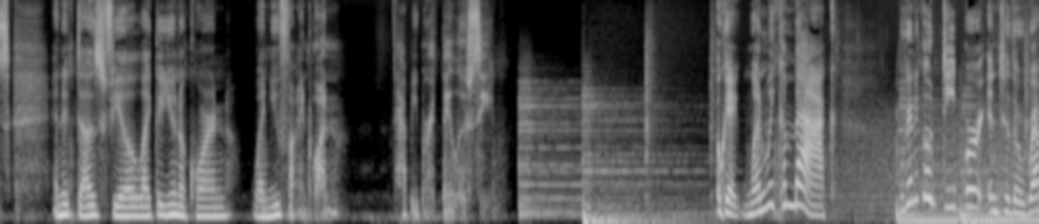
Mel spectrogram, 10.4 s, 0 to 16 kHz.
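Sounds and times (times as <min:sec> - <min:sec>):
speech: 0:00.0 - 0:05.1, 0:07.2 - 0:10.3
cryptocurrency mining power equipment electrical hum: 0:07.1 - 0:10.3.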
